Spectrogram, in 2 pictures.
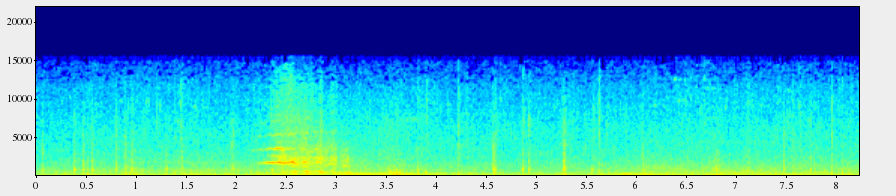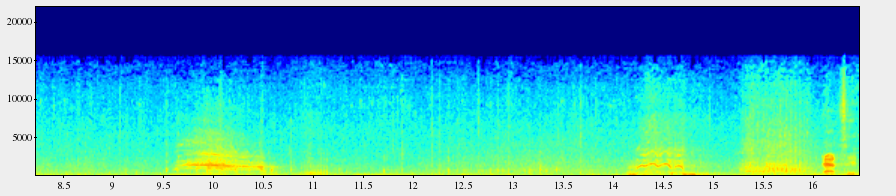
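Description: Geralt's horse Roach in The Witcher 3 Wild Hunt, with repeated whinnies and neighs over a steady clip-clop of hooves and light rain, several neighing bursts spread across the stretch while someone speaks.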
